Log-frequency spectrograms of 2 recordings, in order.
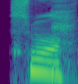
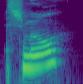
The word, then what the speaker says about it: Shmuel: Shmuel Ellis. – Shmuel. – Dude, it's S. Shmuel? – Shmuel. – Shmuel like Ellis. S-H-M-U-E-L. – Shmuel. – It's a tough one.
